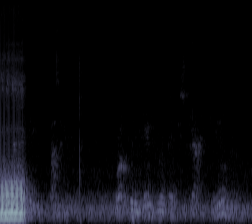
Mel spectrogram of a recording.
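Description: A Boston Terrier snores softly, each breath a low, gravelly rattle with faint snuffling. A short, loud burst opens the recording before the steady rumble of snoring takes over.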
